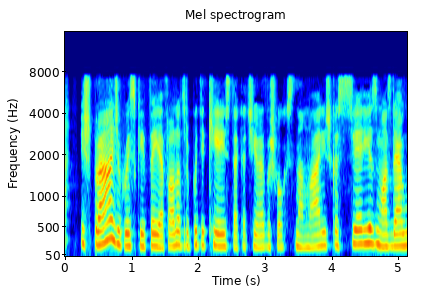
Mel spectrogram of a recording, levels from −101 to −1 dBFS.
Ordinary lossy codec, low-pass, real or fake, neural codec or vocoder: MP3, 48 kbps; 7.2 kHz; fake; codec, 16 kHz, 0.5 kbps, FunCodec, trained on LibriTTS, 25 frames a second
